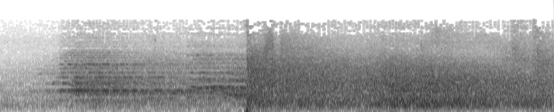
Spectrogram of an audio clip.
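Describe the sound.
A single sharp, loud gunshot cracks out inside the main building of the Canadian Parliament in Ottawa during a police response to a shooting, followed by a wash of noisy, echoing commotion; a muffled tonal hum and indistinct voices come before it.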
